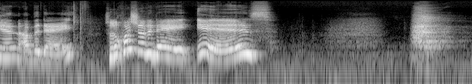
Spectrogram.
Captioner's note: sighs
